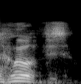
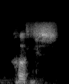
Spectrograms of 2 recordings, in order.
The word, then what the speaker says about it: hooves: They're called hooves. Hooves. Or there is an hooves or hooves. Either pronunciation is acceptable. Hoofs, or even in some cases hoofs with an F instead of a V.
